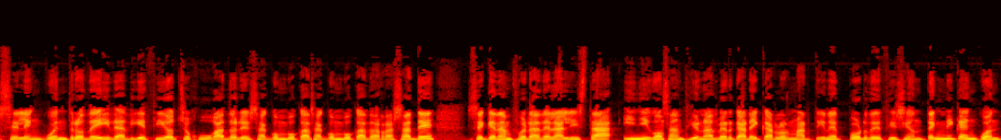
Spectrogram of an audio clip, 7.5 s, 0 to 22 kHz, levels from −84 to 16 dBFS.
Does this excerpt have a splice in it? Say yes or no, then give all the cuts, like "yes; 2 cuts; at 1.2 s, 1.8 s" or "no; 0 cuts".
yes; 3 cuts; at 2.3 s, 5.0 s, 5.4 s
